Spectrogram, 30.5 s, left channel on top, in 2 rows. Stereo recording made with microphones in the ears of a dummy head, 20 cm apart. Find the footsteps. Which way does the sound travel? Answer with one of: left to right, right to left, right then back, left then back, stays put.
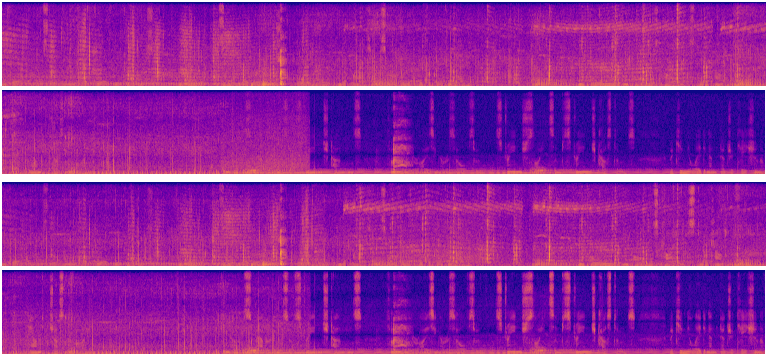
right then back.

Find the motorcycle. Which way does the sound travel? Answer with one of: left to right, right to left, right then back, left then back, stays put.
left to right.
